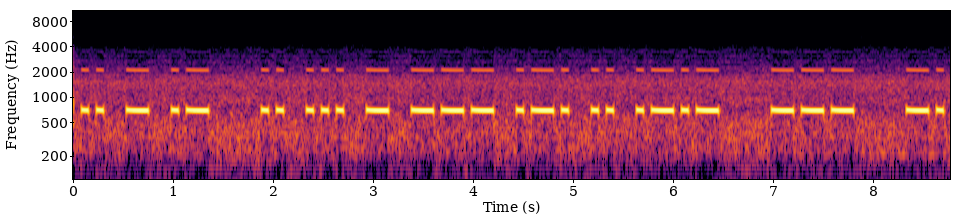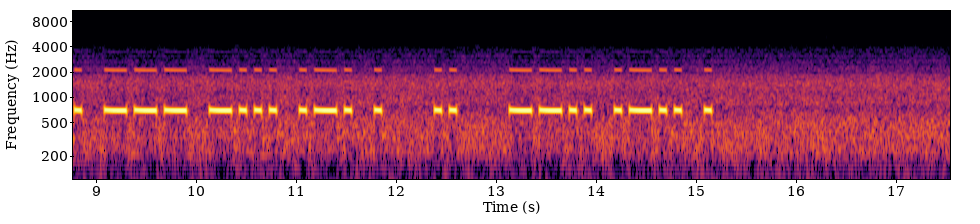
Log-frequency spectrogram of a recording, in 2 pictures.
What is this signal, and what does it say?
Morse code (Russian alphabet), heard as a keyed tone, machine-sent, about 16 wpm, 700 Hz. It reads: … ИСТОРИЯ О ДОБРЕ И ЗЛЕ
